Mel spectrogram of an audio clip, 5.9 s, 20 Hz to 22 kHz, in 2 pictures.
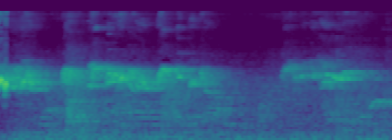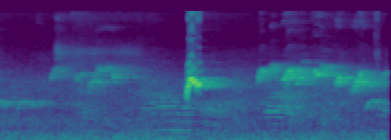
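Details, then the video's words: Red-whiskered bulbul singing a master song for teaching young birds: slurred, bubbling whistled phrases with a low note between them and a sudden sharp click midway. "สำนวนแม่บท"ร้องชัด สอนลูกนกอยู่บ้านติด100%"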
